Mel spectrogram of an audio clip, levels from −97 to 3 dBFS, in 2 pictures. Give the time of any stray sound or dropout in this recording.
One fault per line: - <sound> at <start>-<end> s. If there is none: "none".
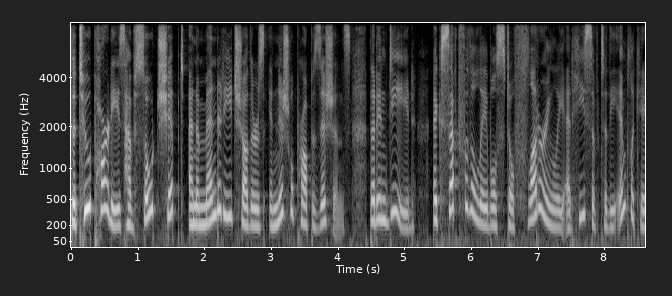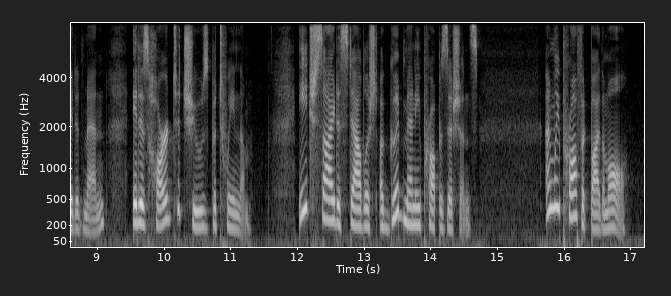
none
